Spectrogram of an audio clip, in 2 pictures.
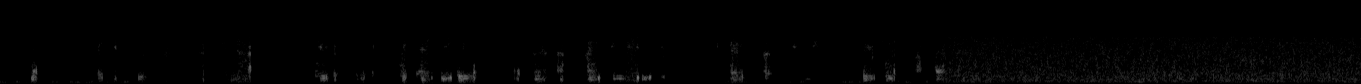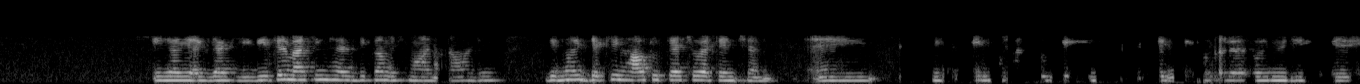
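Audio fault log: Throughout: G.729 codec. The 8 kbit/s G.729A encoding is plainly audible. The speech is rebuilt from a vocal tract filter, a pitch predictor and a few pulses per frame, so it comes across rough and slightly synthetic, with nothing above 4 kHz.
0.0 to 9.35 s: background gated by the echo canceller. The canceller kept clamping the mic while the loudspeaker was active. The room sound drops out by as much as about 40 dB, for around seven seconds in total, then comes back each time it lets go.
20.94 to 21.01 s and 25.72 to 25.76 s: VoIP packet loss concealed by the speech codec. About 40 ms went missing in the first gap and 20 ms in the second, which fits two packets and then one. The decoder stretched its last pitch and filter into a fading buzzy tone or coloured noise, and the voice stays weak for a moment after each gap.
22.58 to 23.21 s: other side's voice leaking through. 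A faint second voice sits well under the talker, something like 25 dB down. The likely cause is loudspeaker playback that the echo canceller didn't fully remove from the mic.
22.84 to 27.22 s: speech suppressed in double talk. The talker's voice keeps dipping very deeply for about three seconds all told, right where the far side overlaps. The likely cause is the canceller losing track of which voice was echo and turning everything down.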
